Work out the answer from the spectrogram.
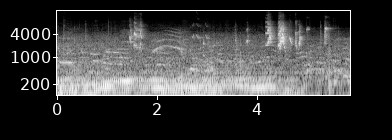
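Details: Lovebird pair, blue and white albino, kept as pets: rasping squawks and quick chirps break out in brief bursts, loudest near the end, above a constant low rumbling hum of background noise.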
